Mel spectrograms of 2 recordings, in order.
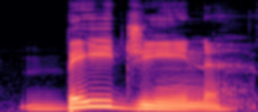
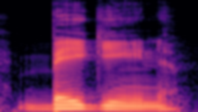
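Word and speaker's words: beguine: we have the word beijing or begin i think it i always get confused about the g and g j sound but i think this one is begin it is spelled b-e-g-u-i-n-e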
